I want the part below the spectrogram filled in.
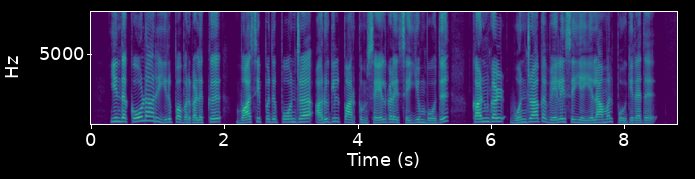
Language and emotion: Tamil, neutral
